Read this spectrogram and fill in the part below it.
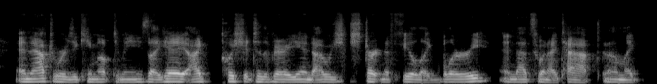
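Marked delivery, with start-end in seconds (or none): none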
